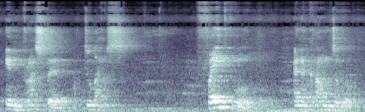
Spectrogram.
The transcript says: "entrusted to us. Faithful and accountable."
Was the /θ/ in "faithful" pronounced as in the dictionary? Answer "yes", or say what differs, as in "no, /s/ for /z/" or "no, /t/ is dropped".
yes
